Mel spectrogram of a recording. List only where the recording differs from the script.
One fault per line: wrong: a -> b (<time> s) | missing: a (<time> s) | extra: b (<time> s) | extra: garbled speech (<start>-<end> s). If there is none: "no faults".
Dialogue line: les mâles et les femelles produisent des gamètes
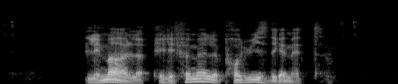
no faults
